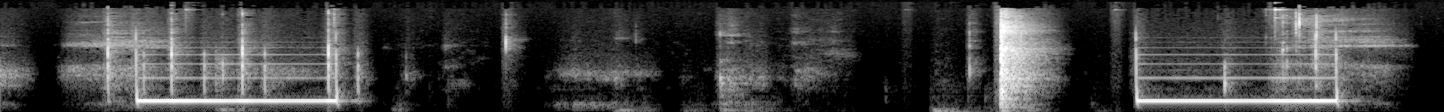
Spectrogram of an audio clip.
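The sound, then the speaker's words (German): Two long, steady electronic ringback tones of about a second each, separated by a pause, the sound of an outgoing phone call ringing; faint clicks and brief voices fill the gap. The call goes unanswered. “Es, es, es klingelt, es klingelt.”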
